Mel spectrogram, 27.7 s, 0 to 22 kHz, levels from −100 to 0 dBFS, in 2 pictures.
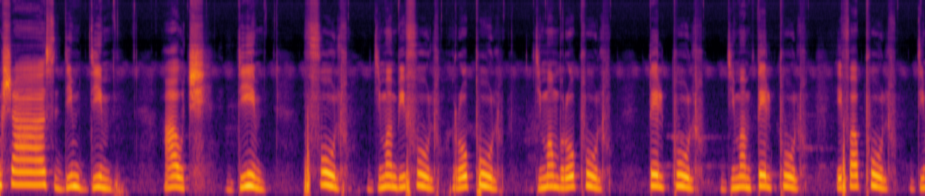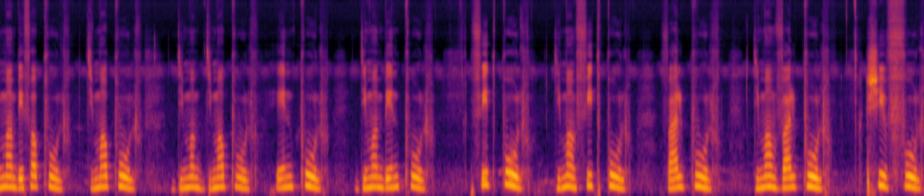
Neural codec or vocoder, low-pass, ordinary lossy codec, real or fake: none; none; none; real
